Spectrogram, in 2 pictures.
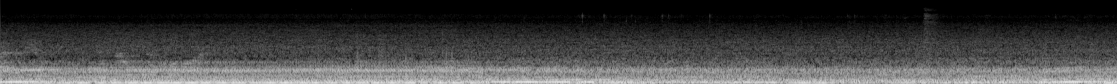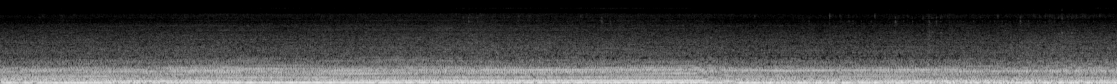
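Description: A bus engine hums and whines loudly as the bus drives along.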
